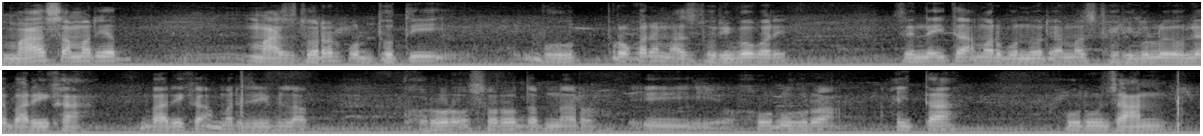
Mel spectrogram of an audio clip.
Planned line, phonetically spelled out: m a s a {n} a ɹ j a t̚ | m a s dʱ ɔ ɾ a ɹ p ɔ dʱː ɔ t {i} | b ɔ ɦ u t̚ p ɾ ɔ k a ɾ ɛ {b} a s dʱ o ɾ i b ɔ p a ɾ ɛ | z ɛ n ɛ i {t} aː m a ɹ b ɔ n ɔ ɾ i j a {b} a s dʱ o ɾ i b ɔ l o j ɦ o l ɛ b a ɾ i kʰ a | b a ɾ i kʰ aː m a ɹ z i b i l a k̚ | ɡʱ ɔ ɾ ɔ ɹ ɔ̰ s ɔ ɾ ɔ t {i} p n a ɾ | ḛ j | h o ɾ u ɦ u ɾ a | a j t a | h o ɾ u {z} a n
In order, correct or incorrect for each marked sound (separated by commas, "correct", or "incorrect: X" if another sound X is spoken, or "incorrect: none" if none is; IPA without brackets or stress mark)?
incorrect: m, correct, incorrect: m, correct, incorrect: m, incorrect: a, correct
